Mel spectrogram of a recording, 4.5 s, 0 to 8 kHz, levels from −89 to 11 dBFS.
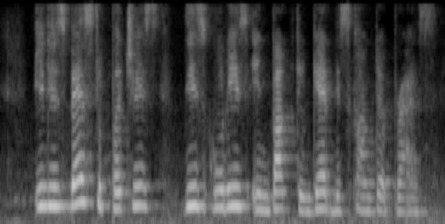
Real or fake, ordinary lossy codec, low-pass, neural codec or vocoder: fake; none; none; codec, 16 kHz, 1.1 kbps, Voila-Tokenizer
